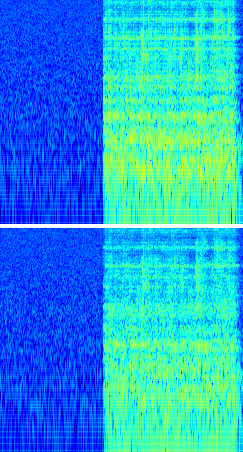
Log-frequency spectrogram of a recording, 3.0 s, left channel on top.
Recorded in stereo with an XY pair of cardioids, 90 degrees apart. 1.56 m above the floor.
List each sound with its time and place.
1.3 s boiling: 65° left, 3 m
